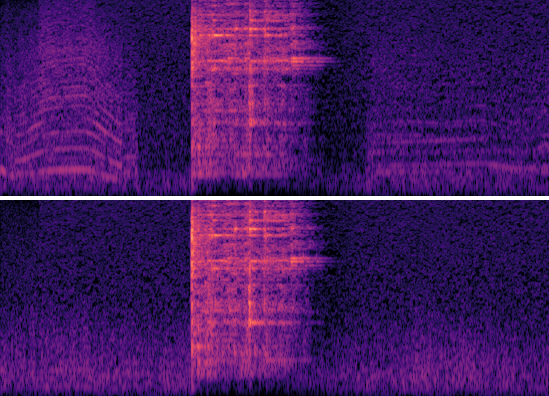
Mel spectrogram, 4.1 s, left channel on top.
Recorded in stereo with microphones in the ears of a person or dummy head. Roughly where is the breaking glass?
Right.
